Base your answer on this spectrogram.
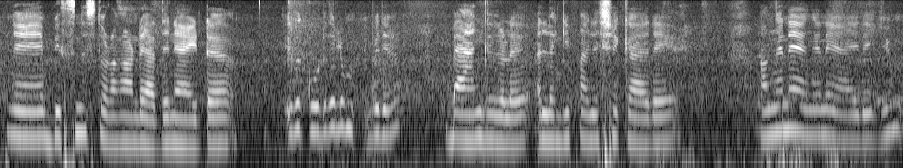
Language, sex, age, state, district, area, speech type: Malayalam, female, 18-30, Kerala, Kollam, rural, spontaneous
